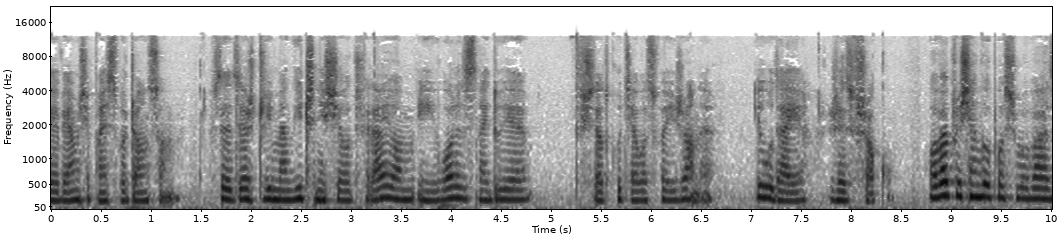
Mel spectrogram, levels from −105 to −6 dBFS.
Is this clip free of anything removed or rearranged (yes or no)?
yes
